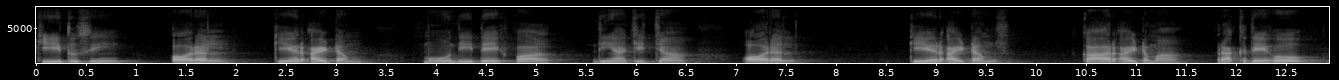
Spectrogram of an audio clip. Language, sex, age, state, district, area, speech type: Punjabi, male, 18-30, Punjab, Shaheed Bhagat Singh Nagar, urban, read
